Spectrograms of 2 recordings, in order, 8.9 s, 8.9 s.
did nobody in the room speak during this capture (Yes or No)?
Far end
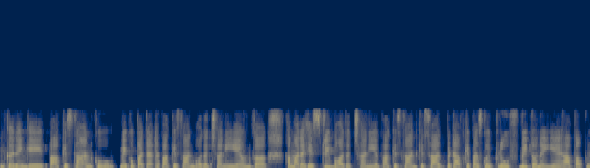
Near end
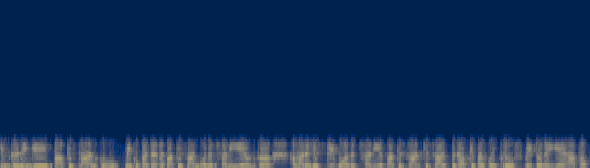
Yes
